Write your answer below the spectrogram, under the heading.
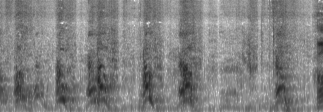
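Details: Rottweiler barking aggressively to threaten another dog: a run of loud, harsh, rough barks, each roughly half a second apart, seven in a row with short quiet gaps between them.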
